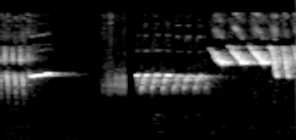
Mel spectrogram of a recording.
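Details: Canary song aimed at encouraging males to sing: a buzzy trill gliding into a level whistle, a brief gap, then a rolling mid-pitched tour and a high, fast chattering trill.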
